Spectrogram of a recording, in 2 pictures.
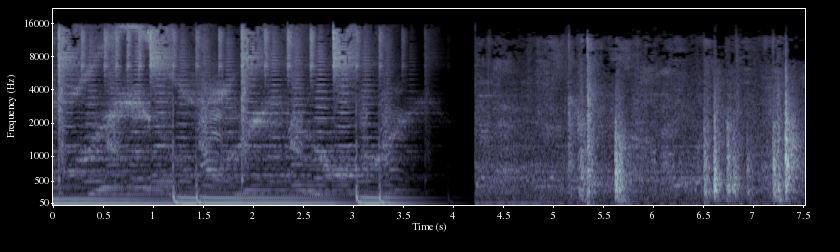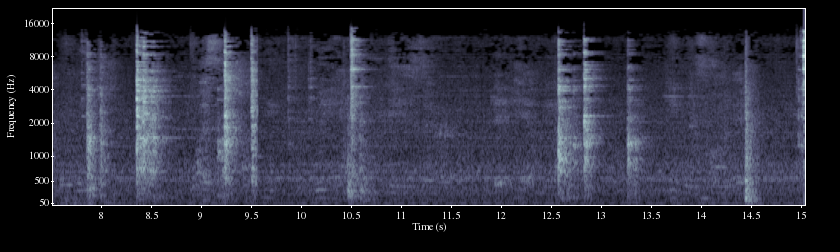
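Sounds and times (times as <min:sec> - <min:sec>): dishes and containers clattering: 0:06.5 - 0:09.6.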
